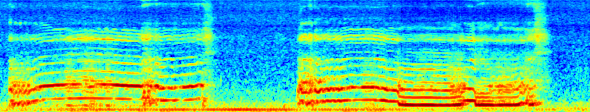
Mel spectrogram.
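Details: Indoors, an English Bulldog throws a fit for attention, producing two long tonal whimpering cries; the second drops in steps to a deep, held moan before breaking off.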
